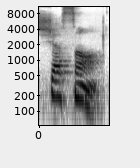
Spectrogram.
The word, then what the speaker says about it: Chaisson: So how do you say your last name? – You know, I answer to anything. You know, having a name that is spelled the way it is, I get used to whatever anyone wants to call me. So I've been called a little bit of everything, but it is Chaisson is the correct pronunciation. – Chaisson as French? – Yes, French via Louisiana.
